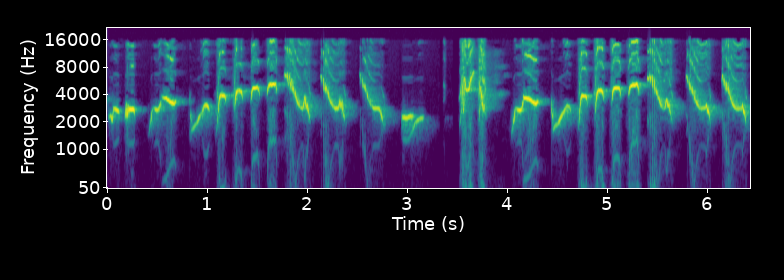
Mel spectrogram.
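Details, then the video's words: Magpie-robin (kacer) master song for training: a fast phrase of whistles stepping upward into descending sweeps, a brief pause with a harsh note, then the same rising phrase repeated. "Masteran & Terapi Kacer Bongkar Isian Kacer Manapun Bakal Nyaut Emosi Dan Gacor"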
